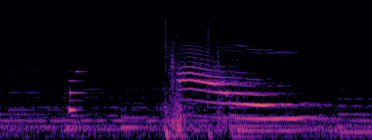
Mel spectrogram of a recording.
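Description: Cat meowing in the video game Genshin Impact, a single clear, drawn-out meow with a falling pitch, heard alone over a faint background after a brief chirp.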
